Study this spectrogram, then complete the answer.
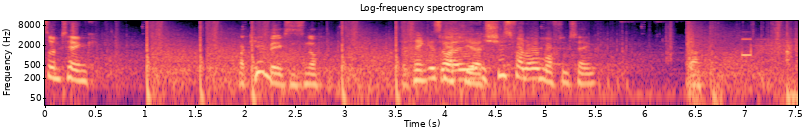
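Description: A rifle fires sharp single shots.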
